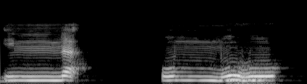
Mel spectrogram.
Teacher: You nasalize the sound for the length of two vowels. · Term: Ghunnah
